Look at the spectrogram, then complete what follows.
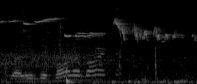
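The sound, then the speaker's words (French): Birds singing outdoors, a mix of high chirps and warbling calls overlapping, with faint voices or harmonic tones low in the background. “Disons que tant que les oiseaux chantent, tout va bien.”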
